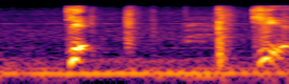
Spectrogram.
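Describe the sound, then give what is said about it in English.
A dog named Chi whimpers during rifle shooting practice in a few short, high, wavering whines, with brief thumps between them over a steady low hum. “You're not going to shoot the dog.”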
